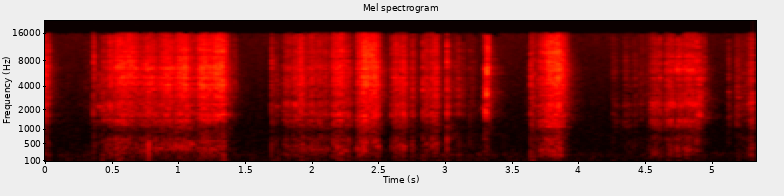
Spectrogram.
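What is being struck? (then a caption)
Floral foam block. Long nails scratch and poke the top of a solid, porous green floral foam brick, first resting on a table and then held in one hand. The result is bursts of dry, bright, crunchy rasping with almost no low end, separated by brief quiet gaps, and no ring after each stroke.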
